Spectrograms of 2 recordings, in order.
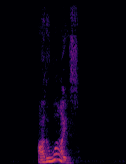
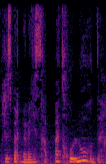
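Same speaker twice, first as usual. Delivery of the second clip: worried traveller; 7 dB louder than usual. Acted. Acted worry about suitcase.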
